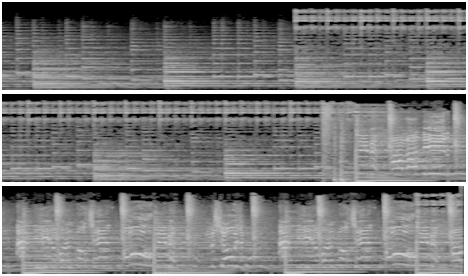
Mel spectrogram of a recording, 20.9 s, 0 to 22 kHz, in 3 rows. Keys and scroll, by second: 1.6 shift+g, 1.8 shift+y, 7.0 shift+n, 11.0 F2, 11.8-14.4 typing, 15.0 Return, 19.4 shift+g, 20.0 Escape.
